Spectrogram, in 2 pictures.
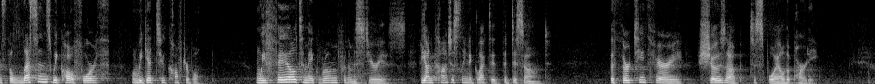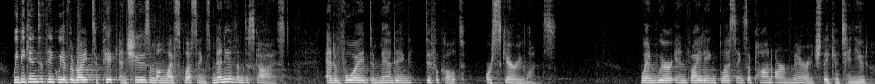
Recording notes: Recorded live at Arlington Street Church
